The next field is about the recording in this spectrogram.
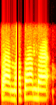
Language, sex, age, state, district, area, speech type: Manipuri, female, 60+, Manipur, Churachandpur, urban, conversation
